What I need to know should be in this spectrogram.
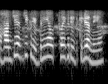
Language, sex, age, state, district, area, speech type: Punjabi, female, 18-30, Punjab, Shaheed Bhagat Singh Nagar, urban, conversation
